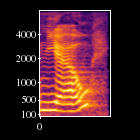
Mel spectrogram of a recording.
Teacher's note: It's an /n/ sound, and then the /o/ as in go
